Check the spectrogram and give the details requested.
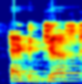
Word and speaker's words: adjust: Adjust एक word है जिसे मोस्टली हम एडजस्ट बोलते हैं। तो ए, डी और जे जब ये तीनों इकट्ठे आ जाएं तो डी साइलेंट हो जाता है।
